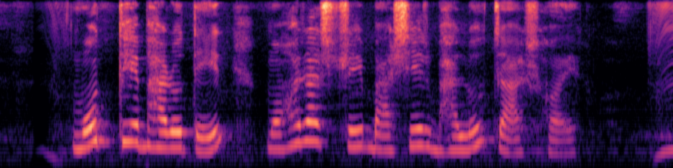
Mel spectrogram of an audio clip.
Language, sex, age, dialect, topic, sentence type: Bengali, female, 18-24, Standard Colloquial, agriculture, statement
